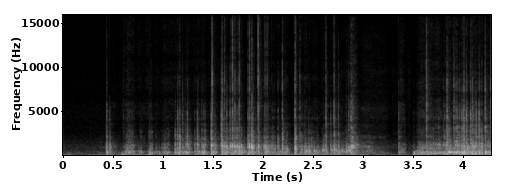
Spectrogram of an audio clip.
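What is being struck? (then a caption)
Coated paperboard juice carton. Long red-painted fingernails scratch across the coated cardboard top and side of a 1.75 L Minute Maid paperboard orange juice carton held on its side. Quick, irregular scratchy strokes follow one another, dry and papery with a midrange rasp and little low end. After a brief pause near the end, the scratching resumes slightly louder and more continuous.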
